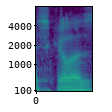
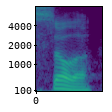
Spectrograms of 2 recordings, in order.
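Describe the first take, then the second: First: The name begins with an 'sk' sound. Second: The name begins with an 's' sound. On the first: This is how other people say it. The speaker calls it wrong. "All other people say Skillas" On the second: This is the intended way to say it. The speaker calls it right. "no, it's it's Scylla. Like, come on, Priscilla"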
